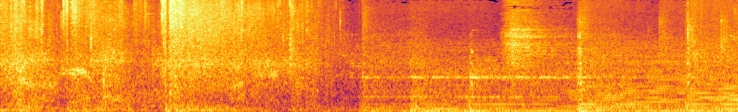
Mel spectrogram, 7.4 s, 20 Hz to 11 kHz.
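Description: Rapid bursts of gunfire in the Gears of War 4 video game, rattling volleys followed by sustained mechanical game noise, loud and continuous without talking.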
